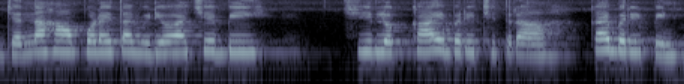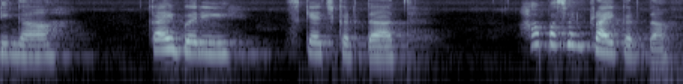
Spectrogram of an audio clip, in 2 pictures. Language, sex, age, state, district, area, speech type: Goan Konkani, female, 18-30, Goa, Salcete, rural, spontaneous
